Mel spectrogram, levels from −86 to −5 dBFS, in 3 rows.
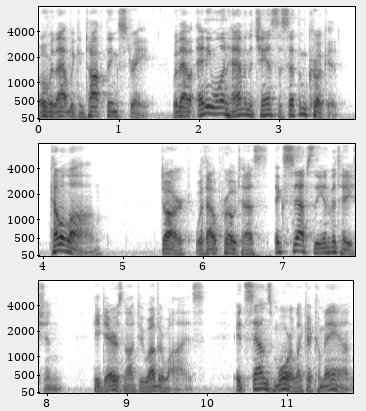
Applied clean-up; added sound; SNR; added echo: none; none; none; none.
